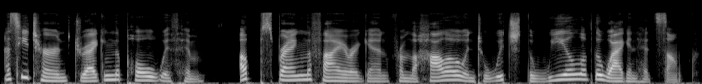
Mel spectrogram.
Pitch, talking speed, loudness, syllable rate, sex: 175 Hz, 215 wpm, -19 LUFS, 4.8 syllables/s, female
